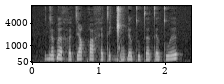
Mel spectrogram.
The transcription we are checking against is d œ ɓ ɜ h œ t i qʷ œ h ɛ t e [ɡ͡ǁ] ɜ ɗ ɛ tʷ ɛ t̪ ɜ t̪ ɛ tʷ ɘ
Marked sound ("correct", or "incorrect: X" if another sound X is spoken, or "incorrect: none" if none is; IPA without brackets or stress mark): correct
